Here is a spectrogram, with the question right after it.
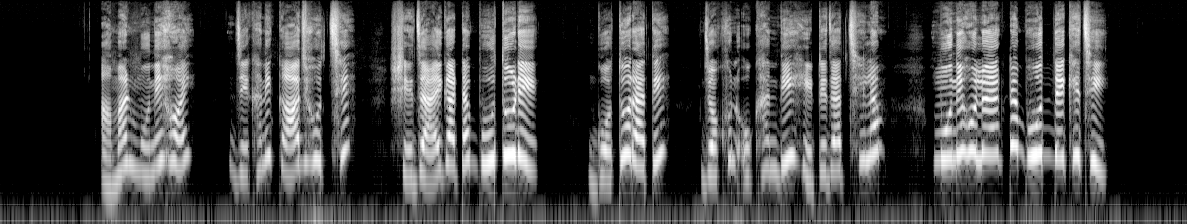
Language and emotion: Bengali, fearful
